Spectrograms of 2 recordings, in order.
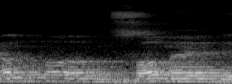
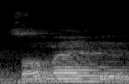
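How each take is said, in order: First: The vowel before the final consonant is drawn out. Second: The vowel before the final consonant is short. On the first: The speaker calls it wrong. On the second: The speaker calls it right.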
